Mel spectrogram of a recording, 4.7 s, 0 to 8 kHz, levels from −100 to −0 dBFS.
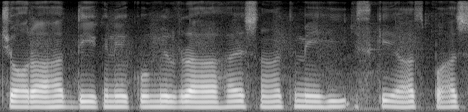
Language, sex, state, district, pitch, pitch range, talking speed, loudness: Hindi, male, Madhya Pradesh, Umaria, 145 Hz, 140-145 Hz, 140 wpm, -17 LUFS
